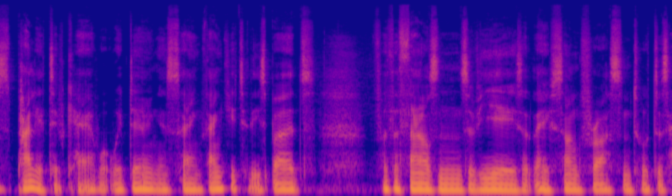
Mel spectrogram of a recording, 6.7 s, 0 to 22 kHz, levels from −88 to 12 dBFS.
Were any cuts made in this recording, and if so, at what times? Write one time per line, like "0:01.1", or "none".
none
